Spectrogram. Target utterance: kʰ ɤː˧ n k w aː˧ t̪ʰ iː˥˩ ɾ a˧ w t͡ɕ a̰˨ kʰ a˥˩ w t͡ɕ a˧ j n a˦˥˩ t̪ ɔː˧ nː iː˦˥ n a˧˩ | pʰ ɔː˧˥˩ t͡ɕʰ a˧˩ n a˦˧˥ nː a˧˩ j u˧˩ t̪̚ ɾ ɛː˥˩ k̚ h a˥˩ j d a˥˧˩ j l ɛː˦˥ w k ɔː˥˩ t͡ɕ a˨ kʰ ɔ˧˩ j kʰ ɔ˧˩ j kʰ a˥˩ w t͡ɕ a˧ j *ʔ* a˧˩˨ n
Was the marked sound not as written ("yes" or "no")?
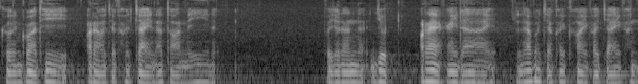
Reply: yes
